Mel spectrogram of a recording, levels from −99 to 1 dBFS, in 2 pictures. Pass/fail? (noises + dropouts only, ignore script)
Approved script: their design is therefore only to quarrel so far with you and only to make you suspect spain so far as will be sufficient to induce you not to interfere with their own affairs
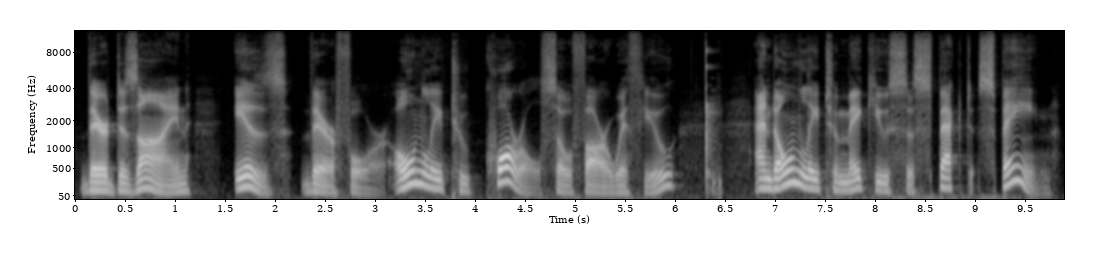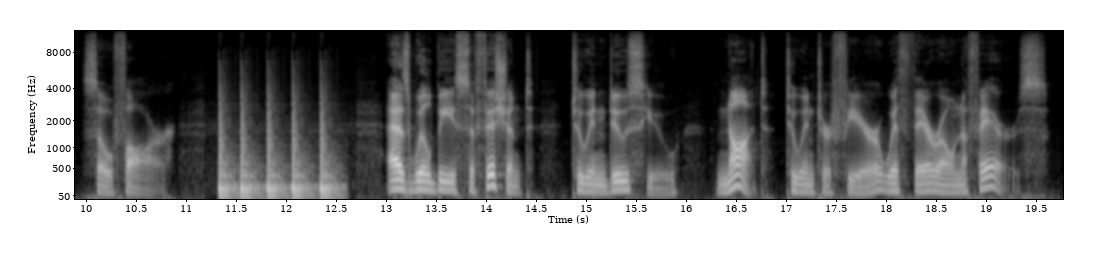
fail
